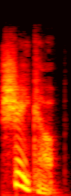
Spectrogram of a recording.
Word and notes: shake-up: British English

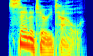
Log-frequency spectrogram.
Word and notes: sanitary towel: American English

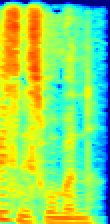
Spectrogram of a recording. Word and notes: businesswoman: British English

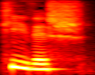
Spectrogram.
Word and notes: peevish: American English

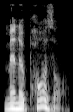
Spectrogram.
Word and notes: menopausal: British English

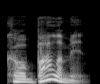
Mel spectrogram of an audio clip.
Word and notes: cobalamin: British English

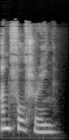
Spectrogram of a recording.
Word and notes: unfaltering: British English

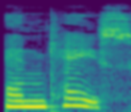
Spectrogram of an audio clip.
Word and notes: encase: American English

